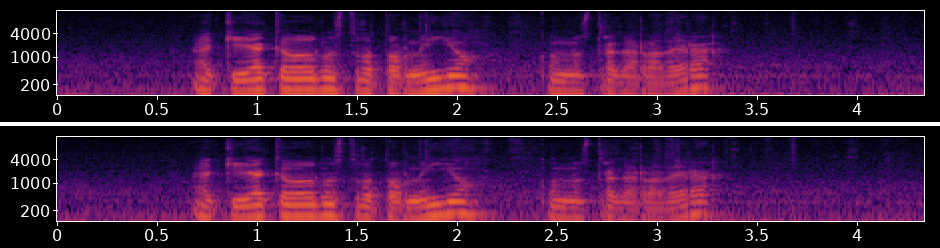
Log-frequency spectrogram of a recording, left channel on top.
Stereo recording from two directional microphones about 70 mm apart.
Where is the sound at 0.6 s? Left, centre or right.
Left.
